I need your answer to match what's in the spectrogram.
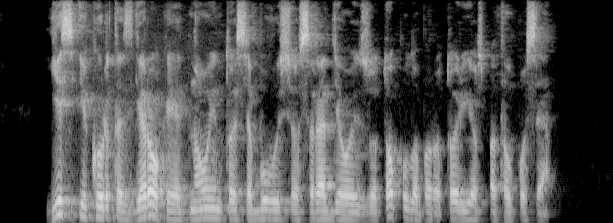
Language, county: Lithuanian, Kaunas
